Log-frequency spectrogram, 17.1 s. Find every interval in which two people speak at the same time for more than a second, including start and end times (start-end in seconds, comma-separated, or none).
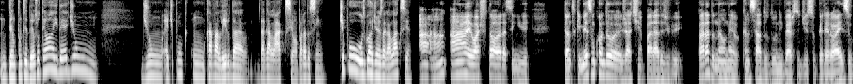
none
